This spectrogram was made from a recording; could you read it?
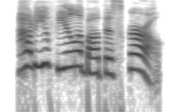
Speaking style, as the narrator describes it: She blurted

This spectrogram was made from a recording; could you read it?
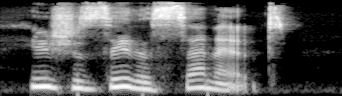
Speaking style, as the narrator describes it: she replied with a sigh

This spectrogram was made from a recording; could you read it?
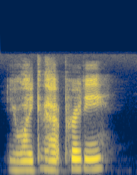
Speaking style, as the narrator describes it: He gasps

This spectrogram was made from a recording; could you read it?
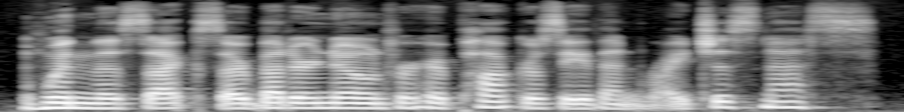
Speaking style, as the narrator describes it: Luo Bingha scoffed softly

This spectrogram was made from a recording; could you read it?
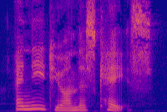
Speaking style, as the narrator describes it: she said, her tone leaving no room for argument

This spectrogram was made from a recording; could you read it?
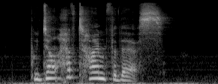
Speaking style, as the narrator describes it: Nureyev hissed

